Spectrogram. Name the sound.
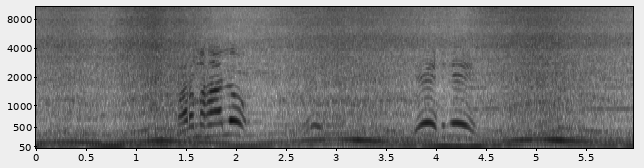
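car engine revving after anti-smoke exhaust treatment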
